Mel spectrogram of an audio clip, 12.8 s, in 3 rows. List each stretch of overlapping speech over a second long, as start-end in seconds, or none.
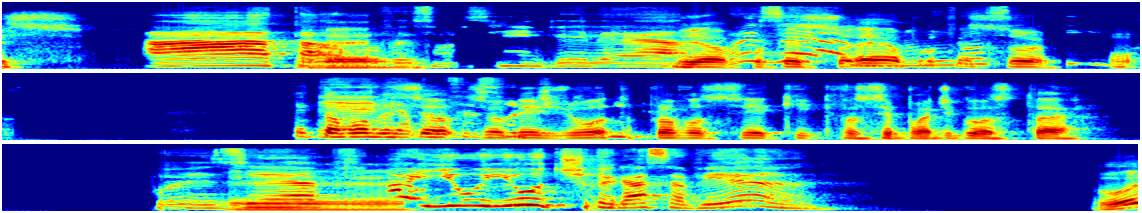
2.6-4.0, 5.4-6.8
